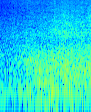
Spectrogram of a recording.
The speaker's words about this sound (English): Lovely waves on a gorgeous, sunny beach. Palm trees. You know, you can hear the birds there. It's nice and calm.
